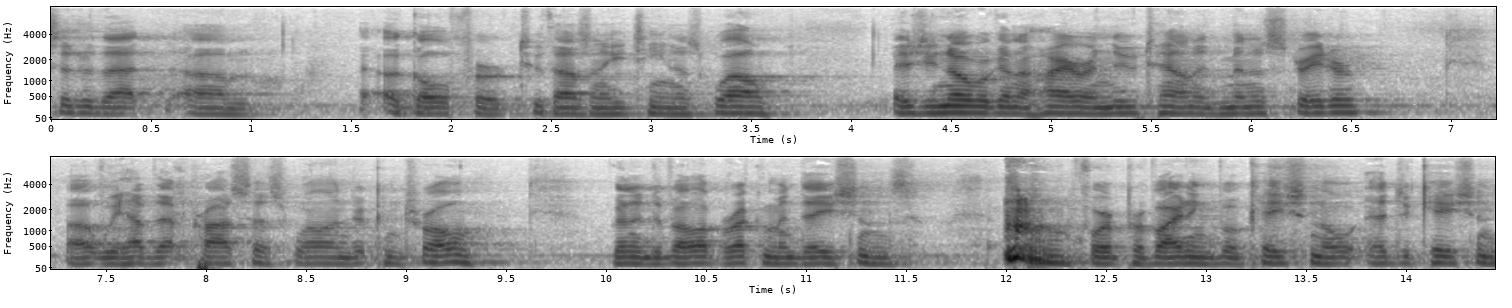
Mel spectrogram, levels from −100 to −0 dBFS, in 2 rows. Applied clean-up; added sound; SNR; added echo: none; none; none; none.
